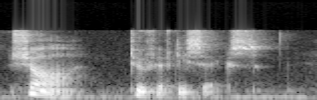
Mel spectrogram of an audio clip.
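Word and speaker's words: SHA-256: But the main one it uses is named SHA256 pronounced Shaw 256 where SHA simply stands for secure hash algorithm.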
